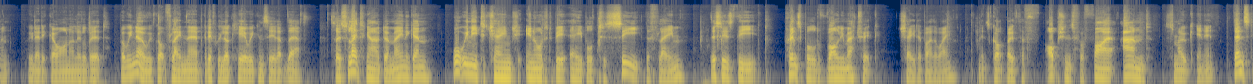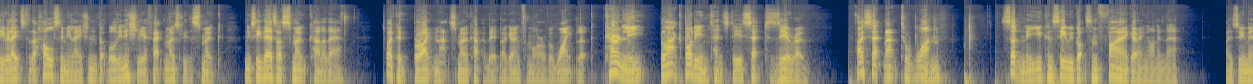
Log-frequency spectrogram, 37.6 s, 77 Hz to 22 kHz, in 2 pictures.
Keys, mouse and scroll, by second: 0.2 space, 1.2 space, 1.6 shift+middle click, 2.3 click, 4.5 click, 6.6-7.0 scroll up 1, 8.0-8.3 scroll up 1, 8.3 shift+middle click, 10.8 shift+Num_Lock, 10.8 shift+middle click, 11.0 shift+middle click, 14.4 shift+Num_Lock, 14.4 shift+middle click, 23.9 click, 31.6 click, 32.7 KP_1, 34.8 KP_Enter, 36.3 scroll up 1.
